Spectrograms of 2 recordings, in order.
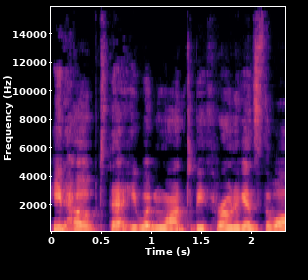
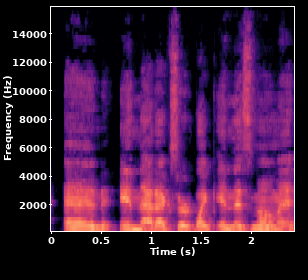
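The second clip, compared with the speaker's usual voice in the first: ordinary delivery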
